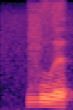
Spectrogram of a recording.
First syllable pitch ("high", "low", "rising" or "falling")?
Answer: low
